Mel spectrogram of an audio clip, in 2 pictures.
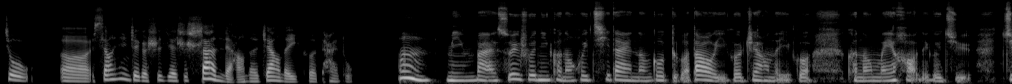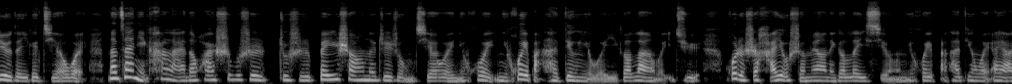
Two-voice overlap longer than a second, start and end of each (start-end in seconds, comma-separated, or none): none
